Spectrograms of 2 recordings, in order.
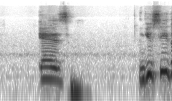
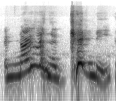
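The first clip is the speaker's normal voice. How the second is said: laughing, louder mock quote of a dramatic man; mocking his drama; 3 semitones higher, 6 dB louder than usual. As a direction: scoff at his overacting through a laugh. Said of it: "he's so dramatic too".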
